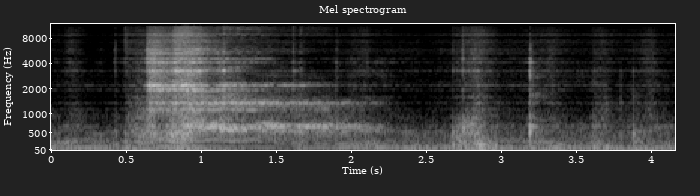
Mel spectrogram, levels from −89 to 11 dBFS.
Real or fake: fake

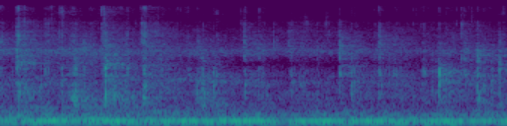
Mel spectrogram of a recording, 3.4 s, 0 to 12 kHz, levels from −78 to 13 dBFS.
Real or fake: real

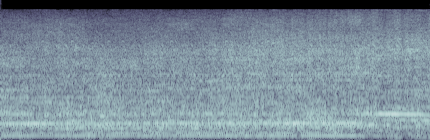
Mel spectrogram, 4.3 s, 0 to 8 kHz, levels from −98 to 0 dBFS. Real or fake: fake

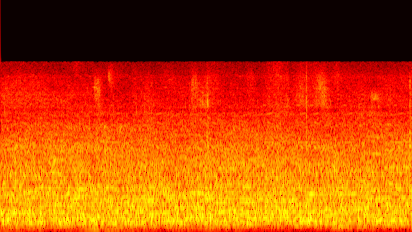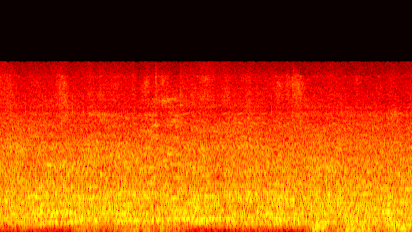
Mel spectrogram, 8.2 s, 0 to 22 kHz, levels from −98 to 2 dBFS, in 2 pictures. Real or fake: fake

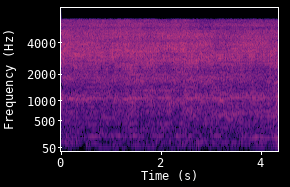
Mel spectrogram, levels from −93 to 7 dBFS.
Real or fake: fake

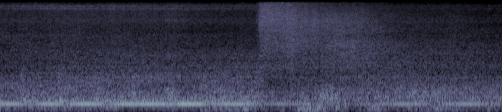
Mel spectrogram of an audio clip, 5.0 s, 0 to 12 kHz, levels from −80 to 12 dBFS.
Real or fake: real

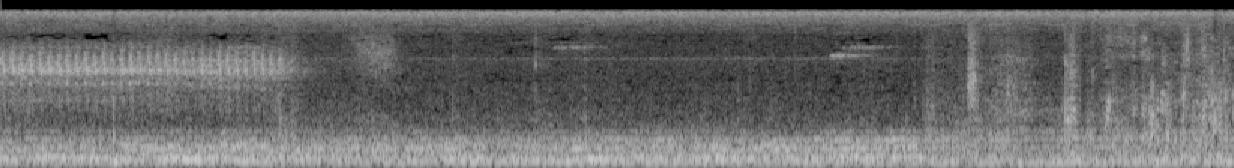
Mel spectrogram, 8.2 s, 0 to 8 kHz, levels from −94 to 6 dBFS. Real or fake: real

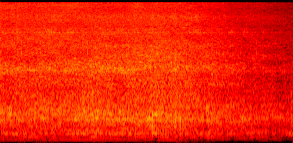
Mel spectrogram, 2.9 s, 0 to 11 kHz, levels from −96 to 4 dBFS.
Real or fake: fake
